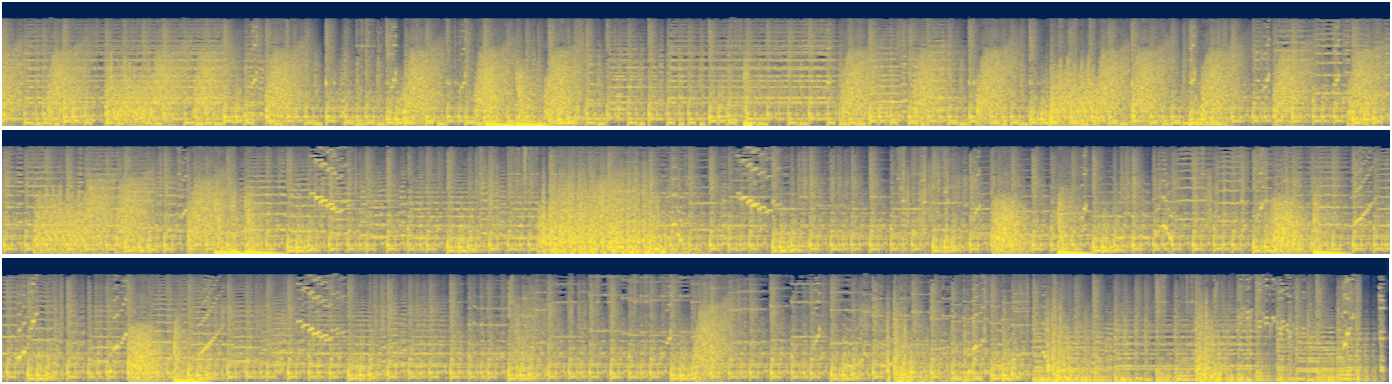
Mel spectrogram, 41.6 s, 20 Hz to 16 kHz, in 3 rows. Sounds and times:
Music: 0.0s - 41.6s.

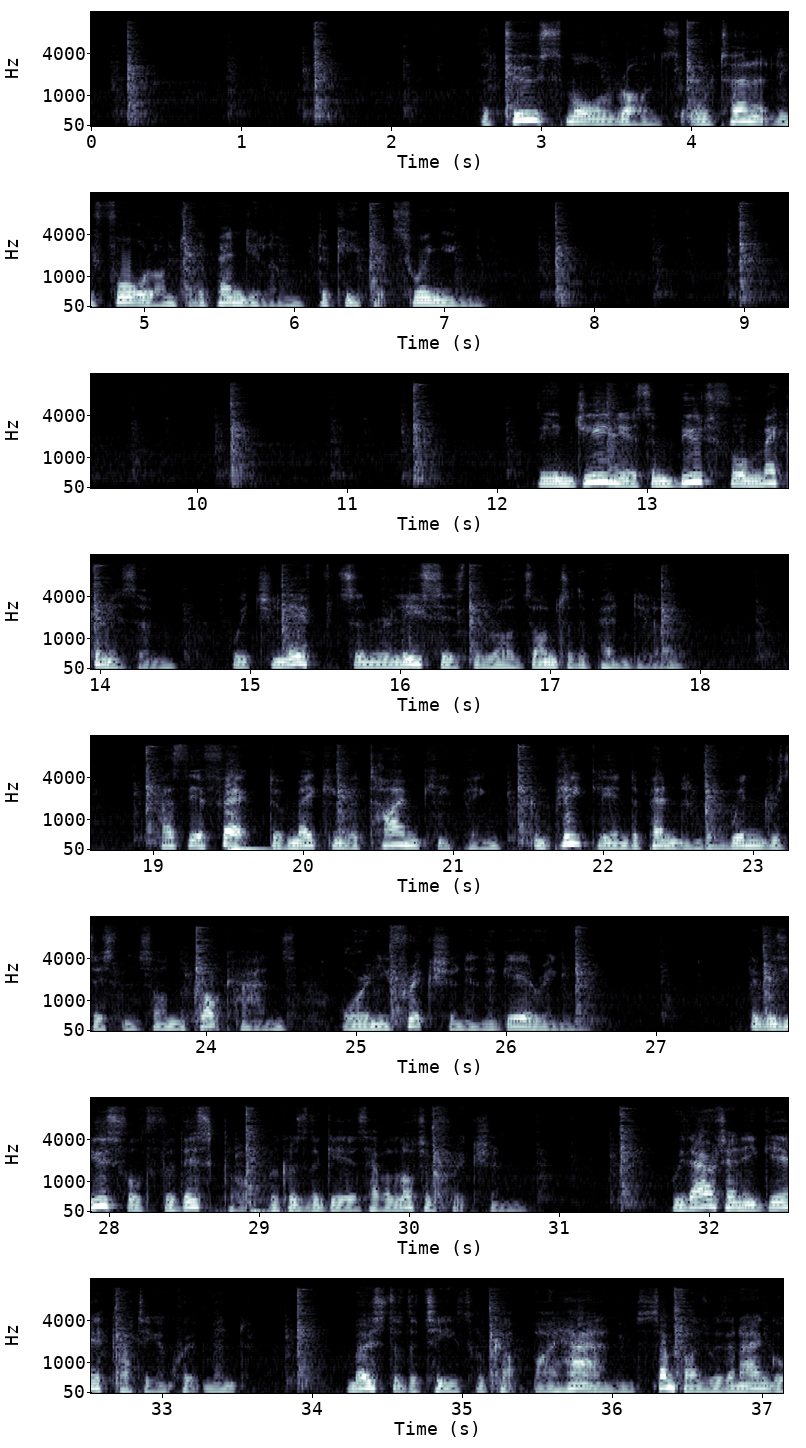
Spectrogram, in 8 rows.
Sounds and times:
Speech: 2.6s - 7.4s, 12.2s - 18.0s, 19.0s - 26.6s, 27.6s - 30.8s, 31.8s - 33.6s, 34.2s - 37.1s.

